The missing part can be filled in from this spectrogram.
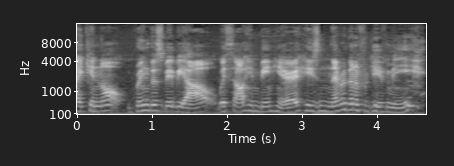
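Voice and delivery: ordinary talk, nothing marked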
